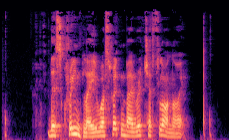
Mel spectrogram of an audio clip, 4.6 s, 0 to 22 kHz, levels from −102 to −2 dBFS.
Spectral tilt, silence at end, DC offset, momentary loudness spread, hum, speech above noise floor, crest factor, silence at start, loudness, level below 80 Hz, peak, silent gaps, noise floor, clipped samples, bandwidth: -5.5 dB/octave; 0.4 s; under 0.1%; 21 LU; none; 53 dB; 16 dB; 0.1 s; -15 LUFS; -50 dBFS; 0 dBFS; none; -67 dBFS; under 0.1%; 16.5 kHz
